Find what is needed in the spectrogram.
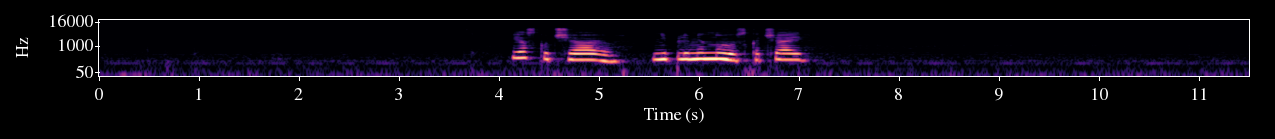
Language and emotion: Russian, sad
